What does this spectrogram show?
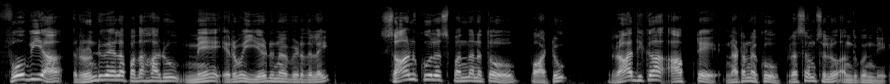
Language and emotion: Telugu, neutral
